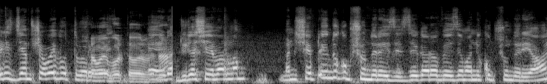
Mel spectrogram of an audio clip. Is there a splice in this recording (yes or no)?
yes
